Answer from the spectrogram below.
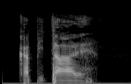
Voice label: "capitale", dialetto veneto; s.m. proprietà, beni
